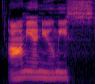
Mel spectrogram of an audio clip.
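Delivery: plain reading voice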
